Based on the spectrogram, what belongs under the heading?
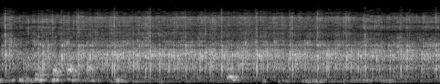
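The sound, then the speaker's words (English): Steady crowd applause fills the whole stretch, a dense wash of many hands clapping at an even, fairly loud level, with faint murmuring voices underneath. “Applaud him.”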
